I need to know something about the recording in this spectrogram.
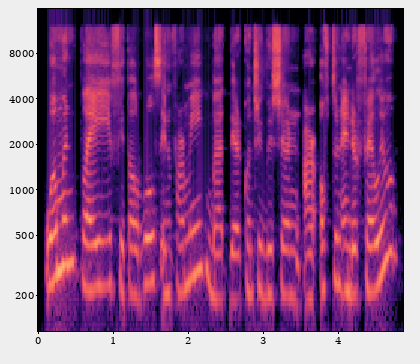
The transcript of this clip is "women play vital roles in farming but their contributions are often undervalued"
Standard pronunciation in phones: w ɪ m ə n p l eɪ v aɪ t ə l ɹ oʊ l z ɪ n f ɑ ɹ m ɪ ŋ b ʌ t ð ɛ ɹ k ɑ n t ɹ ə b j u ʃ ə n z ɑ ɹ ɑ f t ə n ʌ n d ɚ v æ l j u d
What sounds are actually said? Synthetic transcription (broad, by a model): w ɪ m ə n p l eɪ f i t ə l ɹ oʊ l s ɪ n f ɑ ɹ m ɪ b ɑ t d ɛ ɹ k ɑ n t ɹ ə b j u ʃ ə n ɑ ɹ ɑ f t ə n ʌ n d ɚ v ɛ l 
